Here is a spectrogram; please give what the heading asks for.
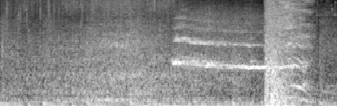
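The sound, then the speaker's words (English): A car skids and crashes into a person. The tyres screech in a high, tonal squeal for about a second, then a single sharp, loud impact crash follows over a continuous engine rumble. “the Green Ranger is thrown across the street as a car drives straight into him, sending him flying. The front bumper is totaled from the impact”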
